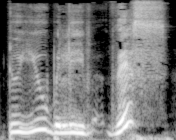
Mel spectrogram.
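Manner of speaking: "this" lifted into a rising question; "Do you believe THIS?", with "this" swept upward; stress on THIS. Acted. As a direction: hit the final word "this". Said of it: "emphasis on the last word in the question".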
